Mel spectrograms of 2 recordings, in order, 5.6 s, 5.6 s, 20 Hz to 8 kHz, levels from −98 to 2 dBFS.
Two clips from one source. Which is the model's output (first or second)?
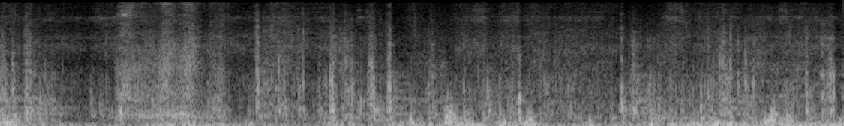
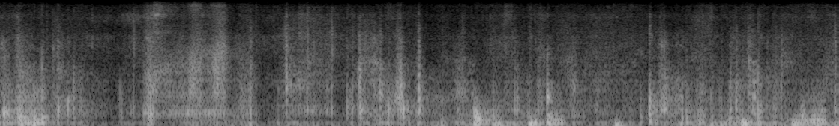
second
